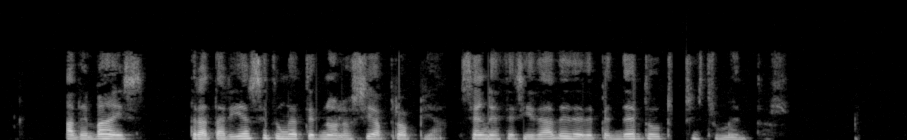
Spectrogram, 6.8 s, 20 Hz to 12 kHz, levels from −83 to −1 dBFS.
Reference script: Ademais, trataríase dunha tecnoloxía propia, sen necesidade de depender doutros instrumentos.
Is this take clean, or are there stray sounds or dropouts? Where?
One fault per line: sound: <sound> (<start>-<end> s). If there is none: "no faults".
sound: dropout (5.0-5.1 s)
